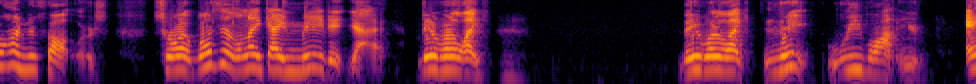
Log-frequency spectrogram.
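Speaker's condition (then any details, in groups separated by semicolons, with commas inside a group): Cerebral palsy, severe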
